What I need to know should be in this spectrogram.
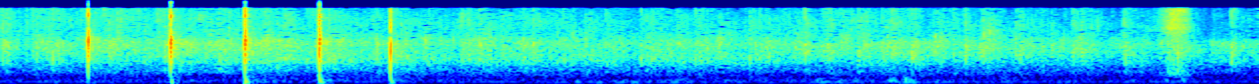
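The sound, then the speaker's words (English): Audience applause welcoming newly appointed missionaries to El Salvador: a steady, even patter of many hands throughout, with five sharp, louder individual claps standing out in the first two and a half seconds. “Would you please put your hands together and welcome Matt and Abby Richardson.”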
